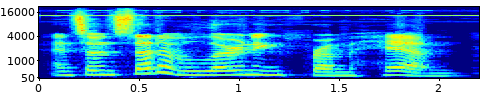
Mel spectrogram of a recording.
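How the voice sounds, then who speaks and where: A woman's voice: medium pitch, animated, normal speed, darkish tone. A young woman co-hosting a casual book-discussion podcast, blunt and emphatic, swearing freely as she makes her points. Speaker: podcast co-host.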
